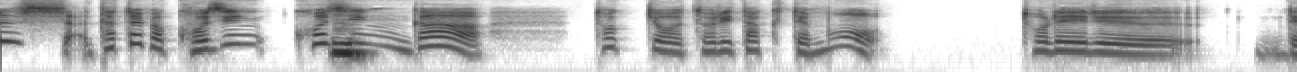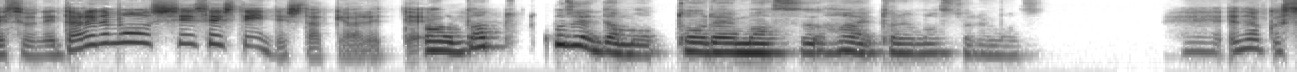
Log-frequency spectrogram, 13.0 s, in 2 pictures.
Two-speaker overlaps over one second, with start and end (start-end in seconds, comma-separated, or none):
none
